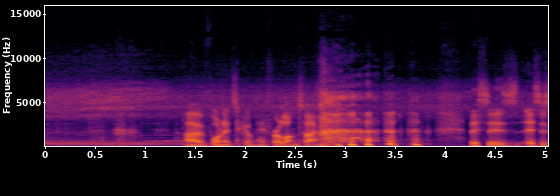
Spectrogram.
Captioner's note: laughs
